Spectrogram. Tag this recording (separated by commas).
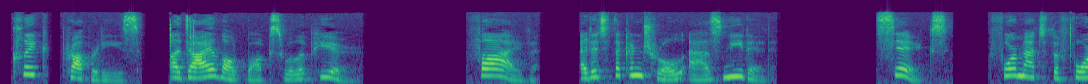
Speech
